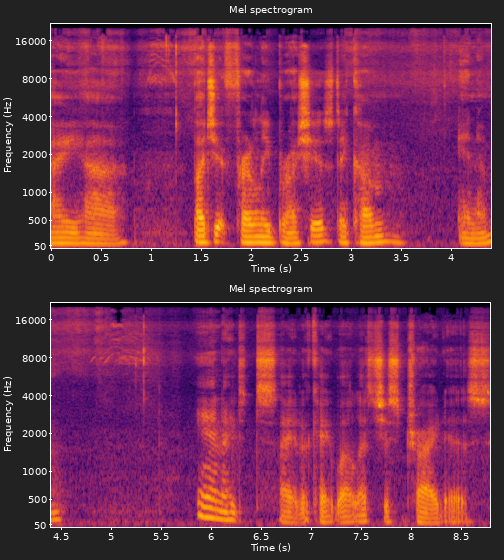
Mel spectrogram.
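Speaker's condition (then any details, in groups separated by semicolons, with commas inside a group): No condition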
